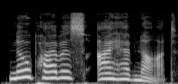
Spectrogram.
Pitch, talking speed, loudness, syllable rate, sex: 255 Hz, 170 wpm, -15 LUFS, 4.4 syllables/s, female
